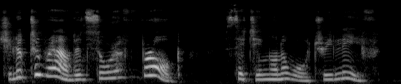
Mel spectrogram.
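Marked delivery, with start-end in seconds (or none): none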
